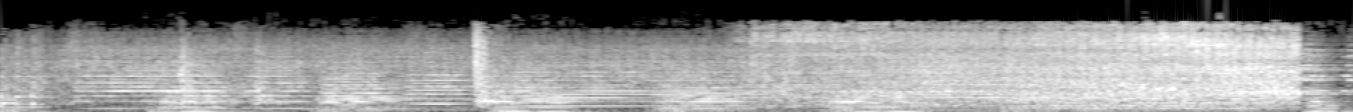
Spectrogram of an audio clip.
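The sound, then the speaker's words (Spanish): A truck engine pulling up to a stop: a loud, harmonic engine drone shifts pitch several times, then settles into a steady, rougher rumble. “Un camión se detiene ante Cavendish que hace autostop.”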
